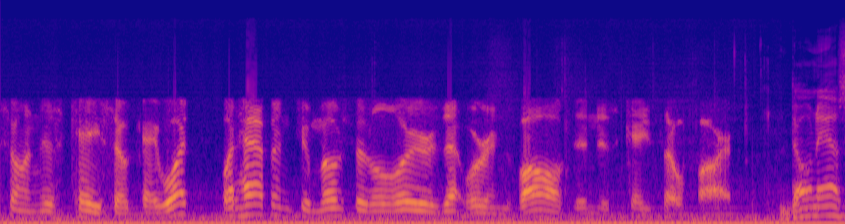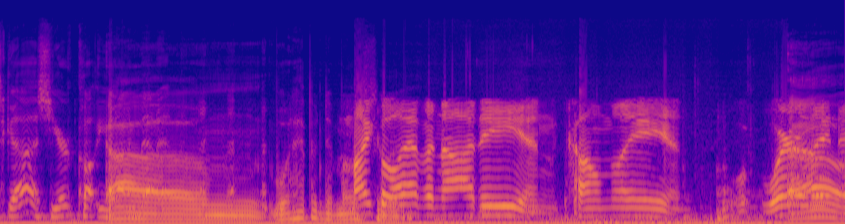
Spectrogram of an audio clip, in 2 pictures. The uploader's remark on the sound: During open phones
